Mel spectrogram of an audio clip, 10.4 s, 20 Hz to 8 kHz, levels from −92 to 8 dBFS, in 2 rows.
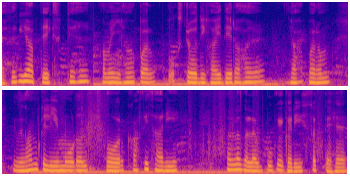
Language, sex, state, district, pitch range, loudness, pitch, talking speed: Hindi, male, Uttar Pradesh, Muzaffarnagar, 140-170 Hz, -20 LUFS, 155 Hz, 175 wpm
